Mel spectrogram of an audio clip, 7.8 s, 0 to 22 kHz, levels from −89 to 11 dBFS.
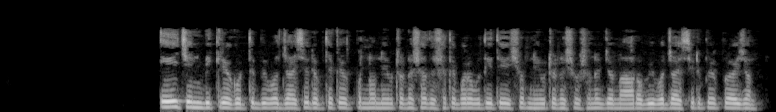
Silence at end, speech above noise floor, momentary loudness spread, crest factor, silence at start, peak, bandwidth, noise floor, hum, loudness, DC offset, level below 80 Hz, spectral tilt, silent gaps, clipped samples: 0.2 s; over 73 dB; 9 LU; 16 dB; 1.6 s; -2 dBFS; 8 kHz; under -90 dBFS; none; -18 LUFS; under 0.1%; -58 dBFS; -5.5 dB/octave; none; under 0.1%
